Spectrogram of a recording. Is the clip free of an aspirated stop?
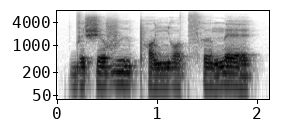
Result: no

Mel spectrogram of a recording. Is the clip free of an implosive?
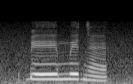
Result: no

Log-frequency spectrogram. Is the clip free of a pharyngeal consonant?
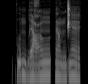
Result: no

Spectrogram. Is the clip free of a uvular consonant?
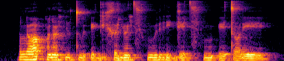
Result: no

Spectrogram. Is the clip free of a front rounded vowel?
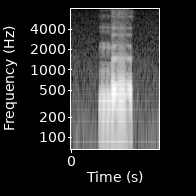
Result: no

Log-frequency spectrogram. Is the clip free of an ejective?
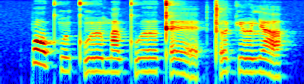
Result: no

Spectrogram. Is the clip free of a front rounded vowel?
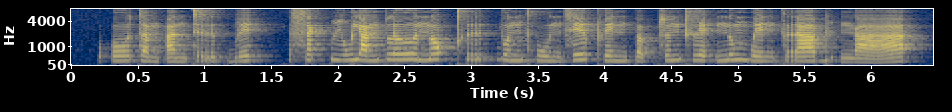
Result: yes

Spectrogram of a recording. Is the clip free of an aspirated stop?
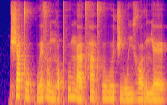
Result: no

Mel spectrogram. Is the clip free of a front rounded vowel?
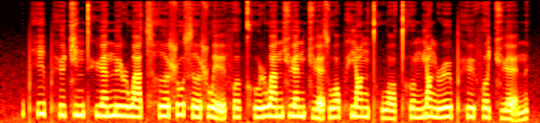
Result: no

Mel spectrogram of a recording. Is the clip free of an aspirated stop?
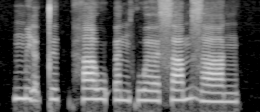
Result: yes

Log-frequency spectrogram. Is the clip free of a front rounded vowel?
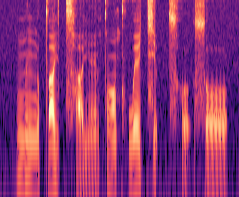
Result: yes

